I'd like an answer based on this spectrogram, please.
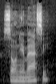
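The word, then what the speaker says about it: Sonya Massey: How do you pronounce her name again? Sonia Massey.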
